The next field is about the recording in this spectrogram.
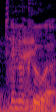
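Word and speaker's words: Timucua: So is that, so can somebody, once they've heard it, they don't probably don't know how to spell it. T-I-M-U-C-U-A, Temecula.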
